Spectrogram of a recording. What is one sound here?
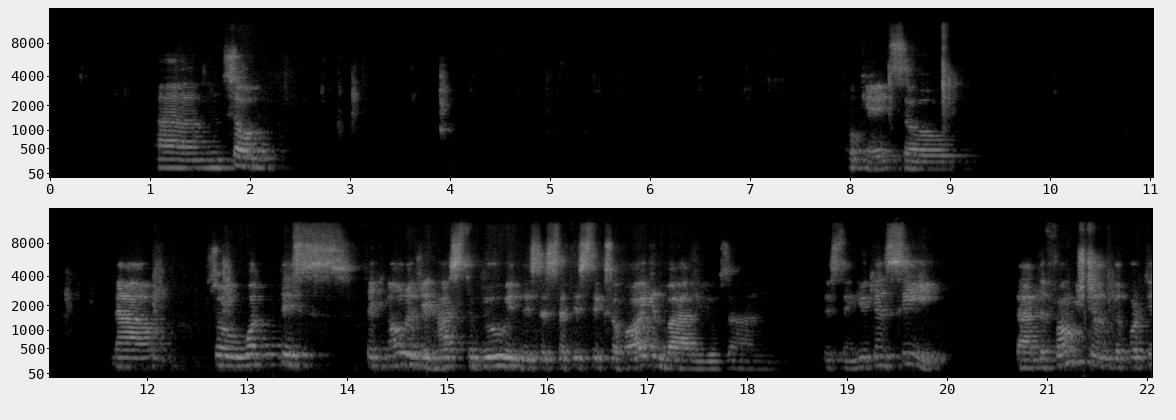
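An elderly man lectures calmly, pausing often.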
